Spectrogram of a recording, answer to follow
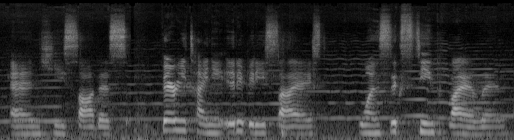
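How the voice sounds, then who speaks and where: A woman's voice: on the low side, poor audio. Woman musician from South Korea over music. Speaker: orchestral violinist. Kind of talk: casual scripted-outline self-introduction to camera.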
